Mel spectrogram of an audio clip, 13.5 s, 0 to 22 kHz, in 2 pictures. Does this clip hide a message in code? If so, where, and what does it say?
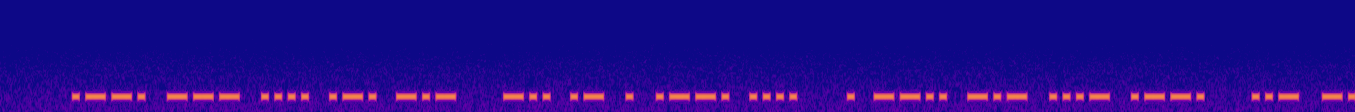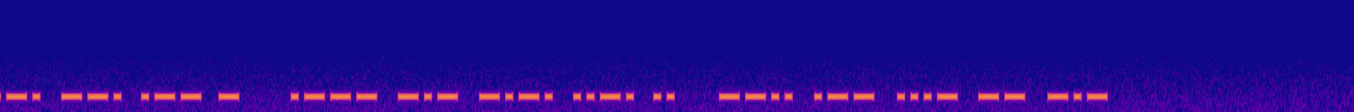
Yes: Morse code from 0.3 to 12.4 s, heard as a keyed tone, hand-sent with a paddle, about 36 wpm, 560 Hz. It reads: POHRK DAEPH EZKVP UCGWT JKCFI ZWVMK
